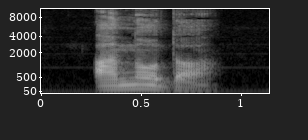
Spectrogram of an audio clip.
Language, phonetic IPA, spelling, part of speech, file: Polish, [ãˈnɔda], anoda, noun, Pl-anoda.ogg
